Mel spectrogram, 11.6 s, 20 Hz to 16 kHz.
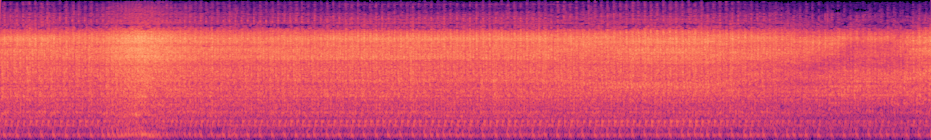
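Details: Honda CB150R, all-new and fully stock, single-cylinder cold idle with a rough, uneven tapping knock about three times a second riding on the exhaust beat at low temperature; cause unclear.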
